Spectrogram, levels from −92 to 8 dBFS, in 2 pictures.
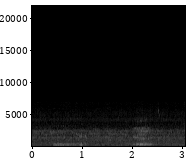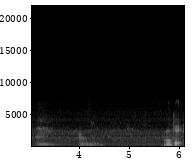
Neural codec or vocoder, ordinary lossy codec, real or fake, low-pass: vocoder, 22.05 kHz, 80 mel bands, HiFi-GAN; none; fake; 7.2 kHz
